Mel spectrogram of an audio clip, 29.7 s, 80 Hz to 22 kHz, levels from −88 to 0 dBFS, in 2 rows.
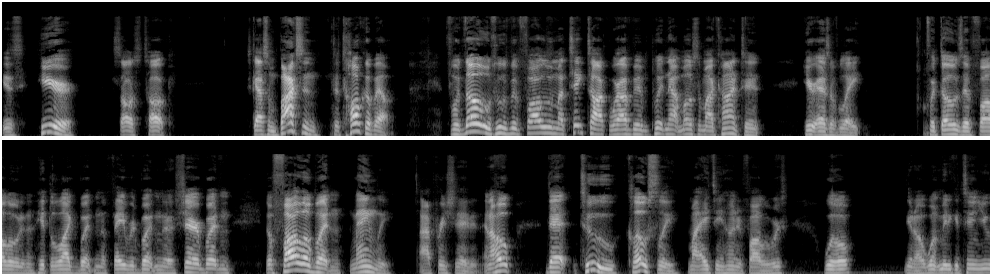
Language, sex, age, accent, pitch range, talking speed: English, male, 20-39, American, 100-135 Hz, 140 wpm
